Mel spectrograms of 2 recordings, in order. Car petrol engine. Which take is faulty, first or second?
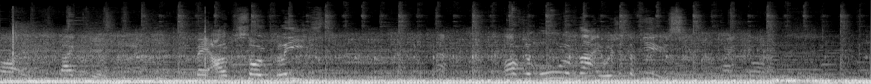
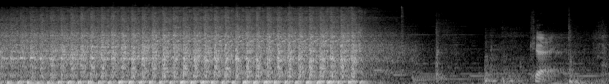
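second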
